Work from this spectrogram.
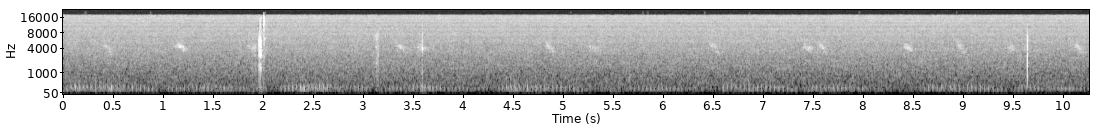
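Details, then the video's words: Cat purring and snoring while asleep, a softer rhythmic low rumble rising and falling with each breath, broken by a few sharp clicks. "Snoring and purring cat"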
